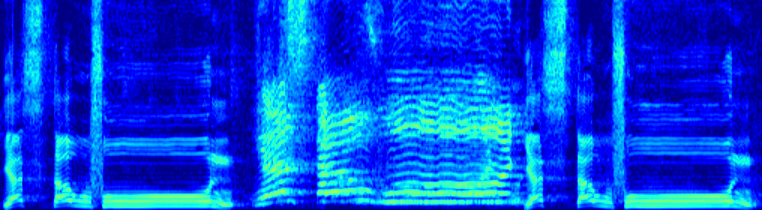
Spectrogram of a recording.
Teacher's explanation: یہاں پر بھی سین سیٹی کے ساتھ ادا ہوگا. واؤلین نرمی سے ادا کریں گے, کھینچیں گے نہیں. · واو مدہ آخر میں مد عارض ہو جاتا ہے, اس کو تھوڑا سا ہم لمبا کر کے ادا کریں گے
